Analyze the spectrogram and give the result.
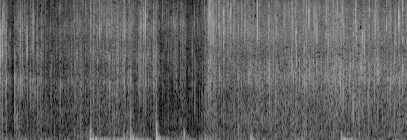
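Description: Clear plastic bubble wrap wrapped around a binaural microphone is rubbed, scratched and squeezed by fingers. It makes a close, continuous crinkling and scratching rustle with a few soft low thumps. The crackle turns denser and brighter in the second half.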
